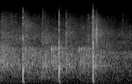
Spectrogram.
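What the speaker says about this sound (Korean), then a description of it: "우리 감사와 위로의 박수를 하겠습니다." Church congregation claps in thanks during a Sunday worship service, a brief spell of scattered applause with a few sharp claps standing out.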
